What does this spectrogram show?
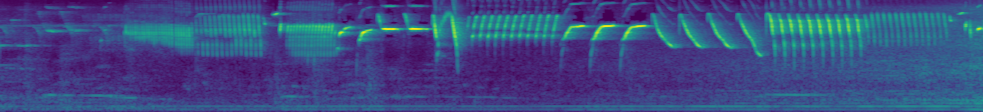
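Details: Yellow Spanish Timbrado canary singing a training song: high buzzy rolls and sustained tones, then fast downslurred whistles and a metallic rattling trill, growing louder through the phrase.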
